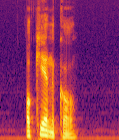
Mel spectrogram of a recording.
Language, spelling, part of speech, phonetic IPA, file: Polish, okienko, noun, [ɔˈcɛ̃nkɔ], Pl-okienko.ogg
